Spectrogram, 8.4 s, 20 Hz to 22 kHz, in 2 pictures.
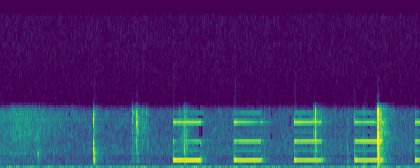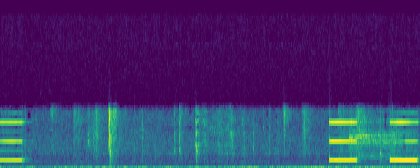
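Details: Dell Vostro 2520 laptop (DV15 MLK motherboard 11280-1), date and time set correctly yet continuous beeping: five short evenly spaced high beeps, pause, repeat; rare five-beep code tied to RTC section and PCH RTC in chipset.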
